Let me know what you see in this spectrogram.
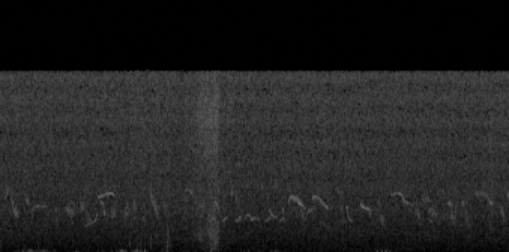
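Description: Faint, distant small birds chirping and twittering high-pitched, many short calls throughout, over a quiet open-air background with a few soft low thumps and a brief hiss about halfway through.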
